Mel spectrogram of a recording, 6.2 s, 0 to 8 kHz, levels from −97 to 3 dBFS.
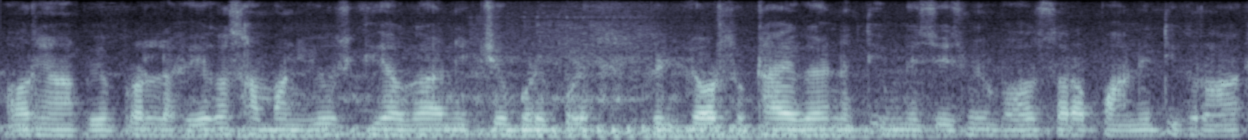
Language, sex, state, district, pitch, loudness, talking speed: Hindi, male, Haryana, Jhajjar, 115 Hz, -19 LUFS, 155 wpm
